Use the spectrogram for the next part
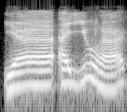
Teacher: ada bunyi panjang yang bertemu dengan hamzah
